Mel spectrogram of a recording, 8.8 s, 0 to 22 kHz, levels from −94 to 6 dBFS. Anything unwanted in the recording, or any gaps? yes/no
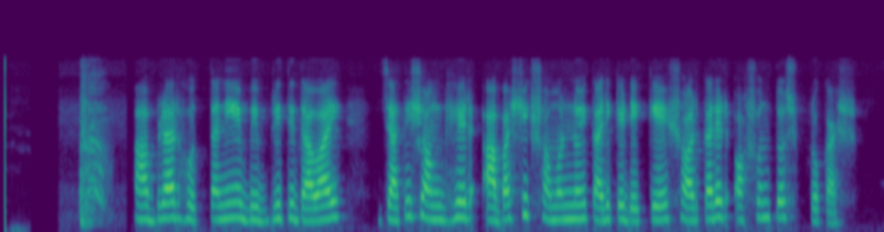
yes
